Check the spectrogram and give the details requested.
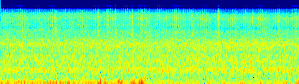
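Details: Chevrolet Cruze at idle, occasionally after start-up: sharp, irregular ticks coming and going, much louder than normal engine tick, seemingly from just behind the engine; dealership couldn't replicate twice; cause unknown.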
